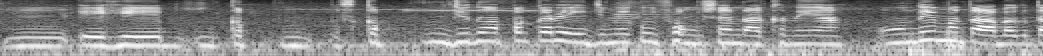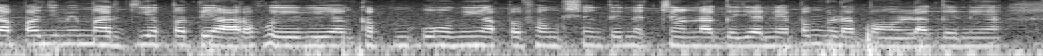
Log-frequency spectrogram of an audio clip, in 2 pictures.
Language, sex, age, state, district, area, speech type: Punjabi, female, 45-60, Punjab, Faridkot, urban, spontaneous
